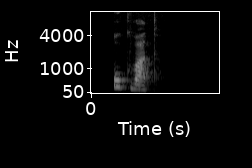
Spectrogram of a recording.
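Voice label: "укват", Komi, female; kpv audio dict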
